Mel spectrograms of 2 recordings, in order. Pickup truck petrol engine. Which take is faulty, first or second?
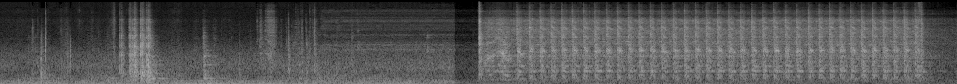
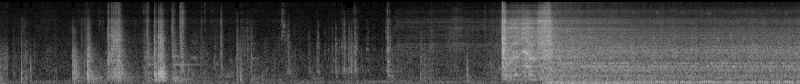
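first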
